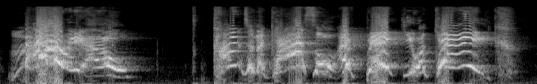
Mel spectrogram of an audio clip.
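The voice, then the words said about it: Squeaky Toad-like princess character voice. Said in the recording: “she's developed somewhat of an inflection, a Toad-esque inflection ... This is going to be unbearable. This is going to be terrible ... Toad impressions”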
